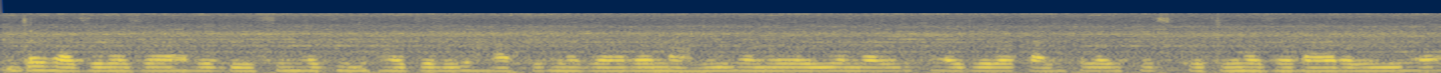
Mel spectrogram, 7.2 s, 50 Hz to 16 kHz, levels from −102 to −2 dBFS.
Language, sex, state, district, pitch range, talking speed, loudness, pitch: Hindi, male, Chhattisgarh, Raipur, 175-180 Hz, 65 wpm, -17 LUFS, 180 Hz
